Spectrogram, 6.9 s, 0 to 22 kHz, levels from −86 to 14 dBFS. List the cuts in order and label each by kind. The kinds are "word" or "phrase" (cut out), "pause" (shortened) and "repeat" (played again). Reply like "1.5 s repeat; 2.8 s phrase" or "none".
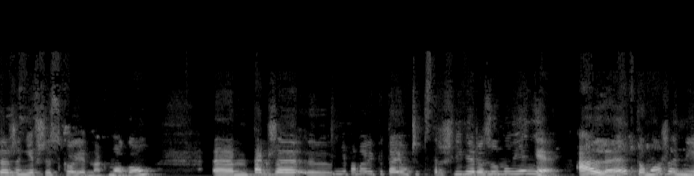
3.3 s word; 4.2 s word; 5.7 s pause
